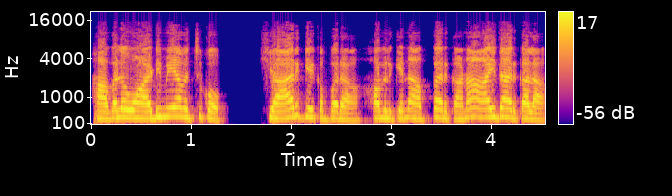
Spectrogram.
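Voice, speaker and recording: A woman's voice: high-pitched, steady tone, a little fast, a bit bright, no echo. A woman doing a domineering cartoon mother. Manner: scolding, commanding. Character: domineering scheming mother of a grown son. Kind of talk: cartoon voice acting.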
